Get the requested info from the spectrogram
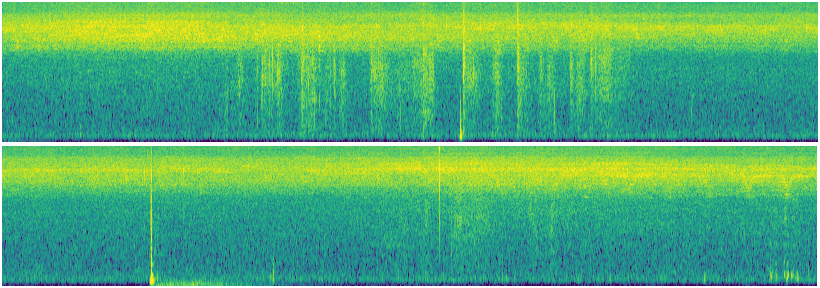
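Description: Quiet outdoor ambience with a steady high hiss and scattered faint clicks, broken about two-thirds of the way through by one sharp, loud knock with a low thud on the camera body: a northern water snake striking the GoPro.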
